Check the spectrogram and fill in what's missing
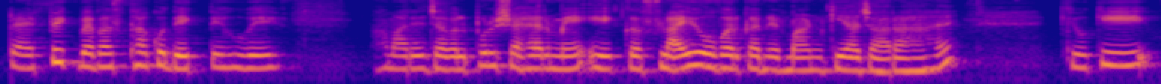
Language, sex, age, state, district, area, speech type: Hindi, female, 45-60, Madhya Pradesh, Jabalpur, urban, spontaneous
